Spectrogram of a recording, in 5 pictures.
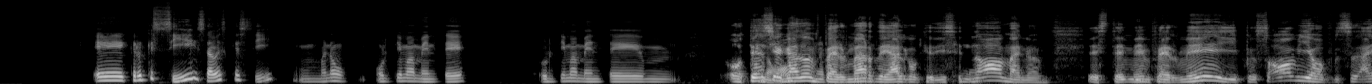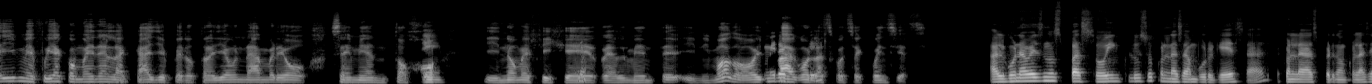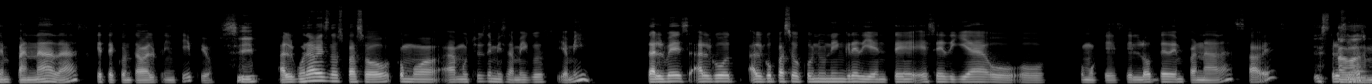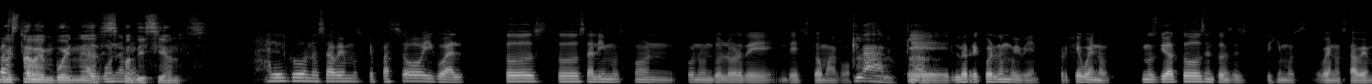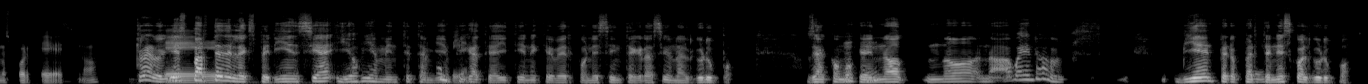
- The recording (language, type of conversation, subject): Spanish, podcast, ¿Tienes alguna historia de comida callejera que recuerdes?
- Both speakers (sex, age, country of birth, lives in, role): male, 30-34, Colombia, Netherlands, guest; male, 70-74, Mexico, Mexico, host
- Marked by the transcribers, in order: none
